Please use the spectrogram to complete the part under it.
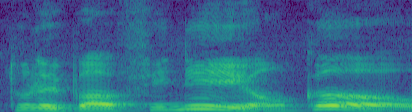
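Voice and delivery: harsh retort. A narrator's reading. Admiral pushing the widow toward another room, speaking harshly. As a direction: cut in harshly, refusing to let it end. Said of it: "reprit durement l'amiral".

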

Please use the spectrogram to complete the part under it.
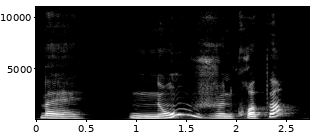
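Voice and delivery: slow, hesitant denial; mildly dazed and unsure; bewildered stammer. A narrator's reading. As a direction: falter slowly, as if doubting yourself. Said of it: "balbutia Parabère tout effaré".

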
